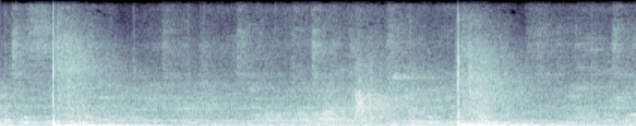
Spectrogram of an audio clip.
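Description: Foam dodgeballs smacking hard in an echoing gym: a sharp hit just after the start and another about three seconds in, with a fainter one between, over the chatter of players.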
